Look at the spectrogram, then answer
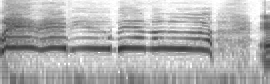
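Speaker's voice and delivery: put-on very high, loud, enraged scream. Retelling how a woman screamed when he walked in the door, retelling her screaming. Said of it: "she starts screaming".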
